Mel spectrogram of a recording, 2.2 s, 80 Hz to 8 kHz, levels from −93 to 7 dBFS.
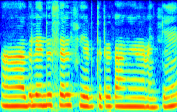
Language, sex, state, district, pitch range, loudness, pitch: Tamil, female, Tamil Nadu, Kanyakumari, 235-260 Hz, -13 LUFS, 245 Hz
